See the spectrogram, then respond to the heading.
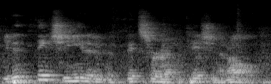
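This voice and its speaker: A man's voice: mid-range voice, sing-song, fast, darkish tone. A man narrating a story aloud expressively, as a book reader. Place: reverberant room at a live reading event. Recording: echoey room, distant mic, faint noise.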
